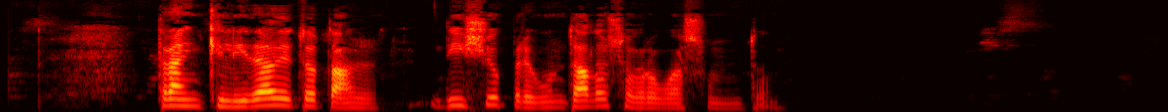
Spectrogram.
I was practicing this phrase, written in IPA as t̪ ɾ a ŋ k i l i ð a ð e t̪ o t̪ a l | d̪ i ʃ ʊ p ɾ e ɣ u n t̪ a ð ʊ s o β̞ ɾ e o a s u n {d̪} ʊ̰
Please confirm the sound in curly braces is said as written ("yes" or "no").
no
